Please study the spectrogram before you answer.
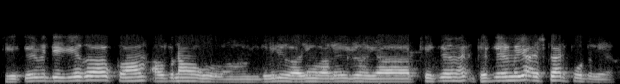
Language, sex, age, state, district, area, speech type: Urdu, male, 45-60, Uttar Pradesh, Gautam Buddha Nagar, urban, conversation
